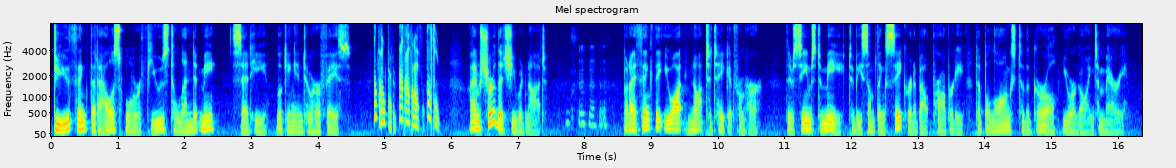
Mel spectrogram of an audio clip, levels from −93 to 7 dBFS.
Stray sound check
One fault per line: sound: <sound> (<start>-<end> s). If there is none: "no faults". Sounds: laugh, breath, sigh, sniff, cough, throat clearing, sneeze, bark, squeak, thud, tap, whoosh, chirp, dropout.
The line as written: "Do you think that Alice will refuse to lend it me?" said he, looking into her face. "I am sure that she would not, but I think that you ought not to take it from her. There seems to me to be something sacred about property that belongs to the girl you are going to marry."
sound: chirp (4.8-5.8 s)
sound: laugh (7.7-8.4 s)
